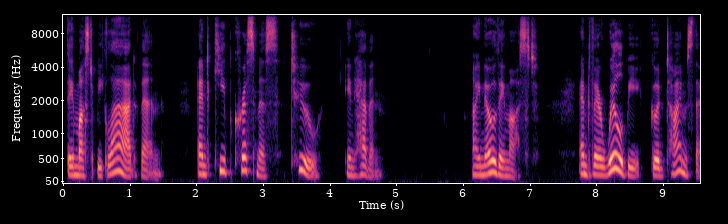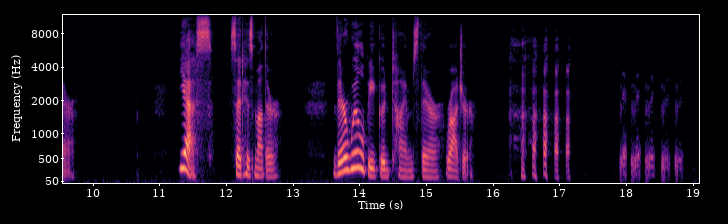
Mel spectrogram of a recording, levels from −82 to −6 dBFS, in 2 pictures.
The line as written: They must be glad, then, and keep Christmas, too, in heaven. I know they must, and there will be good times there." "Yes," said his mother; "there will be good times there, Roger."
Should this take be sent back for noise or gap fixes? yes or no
yes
